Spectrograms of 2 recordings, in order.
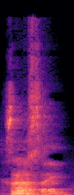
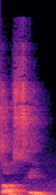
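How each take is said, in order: First: The name is said like 'sab-sai'. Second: The name is said like 'saucy'. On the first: The speaker calls it wrong. "people pronounce it as Sabsai" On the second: The speaker calls it right. "It is Saucy"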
